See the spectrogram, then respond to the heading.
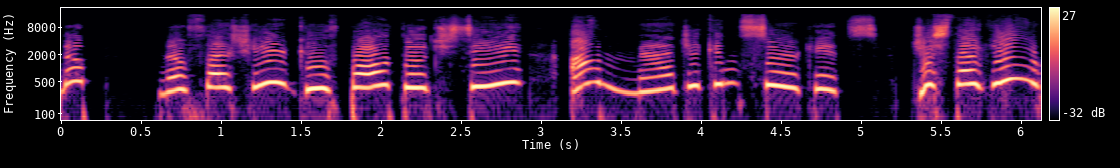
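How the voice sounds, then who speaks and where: A female-sounding speaker does a squeaky, put-on character voice at an extremely high pitch. The pace is fairly slow. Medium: actual play. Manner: playful, teasing.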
